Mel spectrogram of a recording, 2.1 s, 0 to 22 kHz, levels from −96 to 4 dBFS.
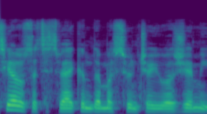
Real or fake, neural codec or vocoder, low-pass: fake; vocoder, 44.1 kHz, 128 mel bands every 512 samples, BigVGAN v2; 10.8 kHz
